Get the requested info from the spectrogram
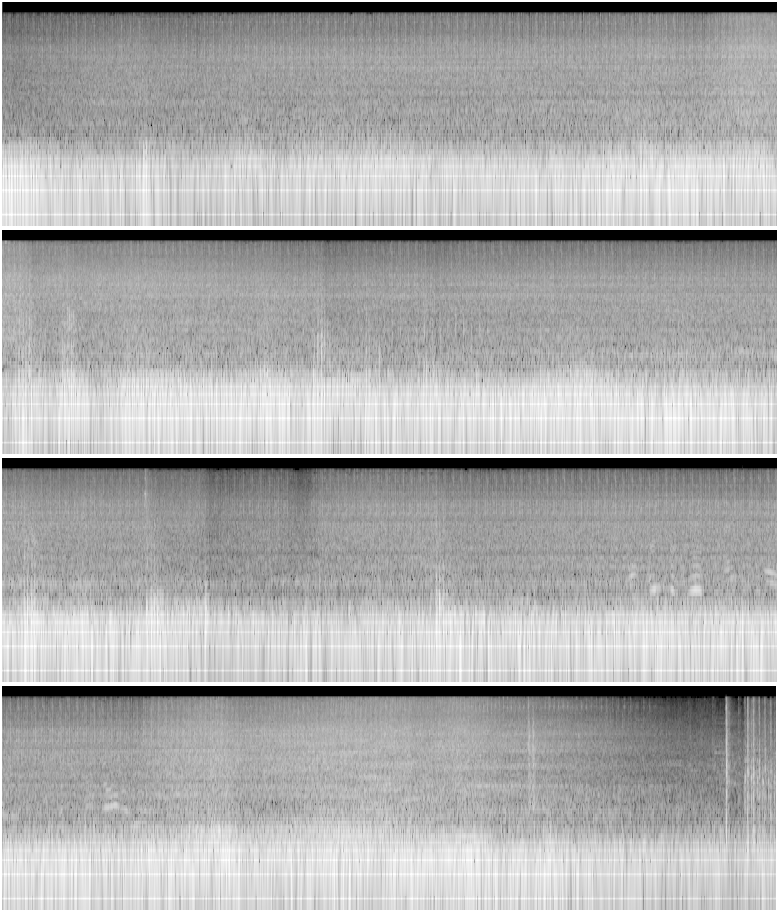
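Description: Several motorcycle engines, mostly big cruiser motorcycles and a sidecar outfit, running at low speed as they pull away and ride past one after another: a dense, steady low engine rumble, with revs rising now and then, most clearly near the end.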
